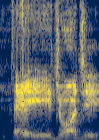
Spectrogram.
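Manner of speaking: put-on high-pitched, loud Brooklyn accent. Describing how the older movie clown talks: brooklyn accent. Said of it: "he's got that Brooklyn accent".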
